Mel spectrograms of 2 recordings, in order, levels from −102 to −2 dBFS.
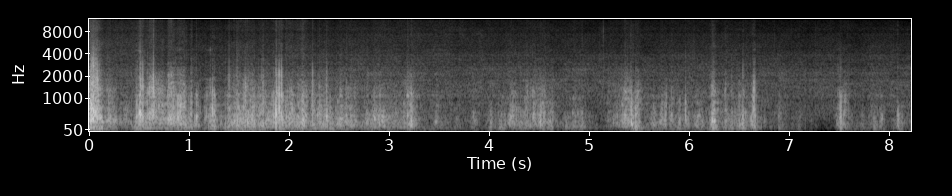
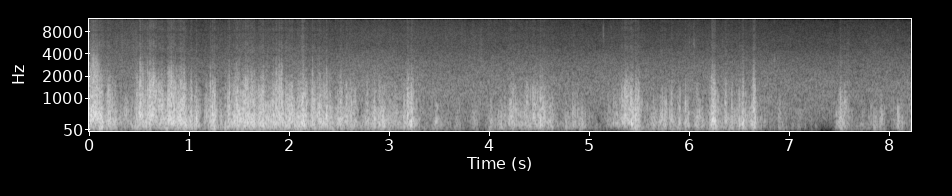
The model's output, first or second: first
